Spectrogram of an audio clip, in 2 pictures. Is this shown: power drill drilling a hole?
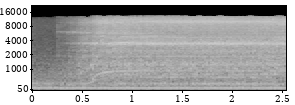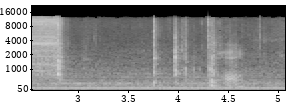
yes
